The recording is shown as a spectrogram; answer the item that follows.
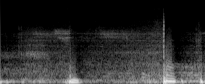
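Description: A man speaking in short broken phrases, with a steady background hiss filling the pauses between words.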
